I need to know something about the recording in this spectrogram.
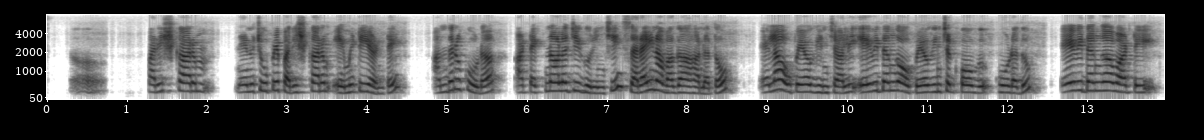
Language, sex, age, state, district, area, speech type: Telugu, female, 45-60, Telangana, Medchal, rural, spontaneous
